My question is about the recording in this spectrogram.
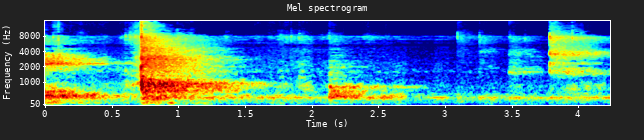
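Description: A single sharp knock on the table about a second in, with a ringing room echo, then a softer knock and faint handling sounds as a plastic reagent bottle is taken from its kit box and its cap worked open.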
